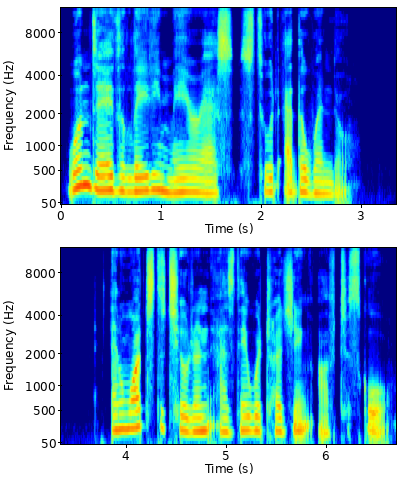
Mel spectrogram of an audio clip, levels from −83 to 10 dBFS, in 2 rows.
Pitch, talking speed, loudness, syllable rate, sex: 195 Hz, 180 wpm, -20 LUFS, 5.1 syllables/s, female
